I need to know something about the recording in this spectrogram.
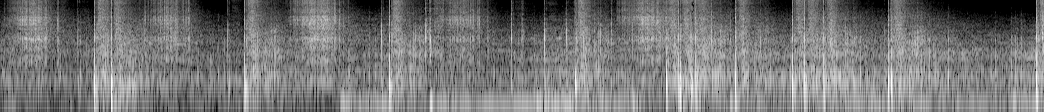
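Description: Fireworks display: aerial shells bursting in an irregular run of sharp bangs, coming thicker in the second half, over a continuous hiss and rumble from the launches and a ground fountain.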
